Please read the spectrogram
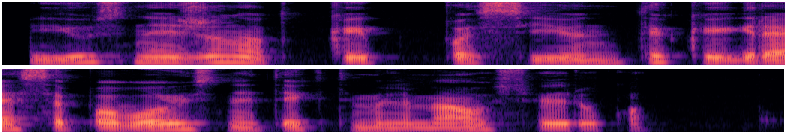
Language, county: Lithuanian, Šiauliai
